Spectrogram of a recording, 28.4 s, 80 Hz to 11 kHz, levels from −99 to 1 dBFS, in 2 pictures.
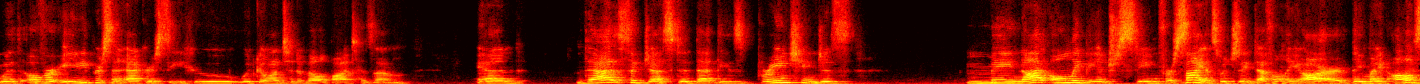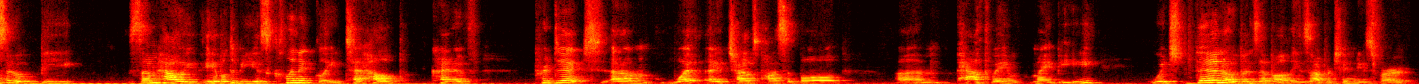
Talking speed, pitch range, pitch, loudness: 130 wpm, 195-240 Hz, 210 Hz, -26 LUFS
